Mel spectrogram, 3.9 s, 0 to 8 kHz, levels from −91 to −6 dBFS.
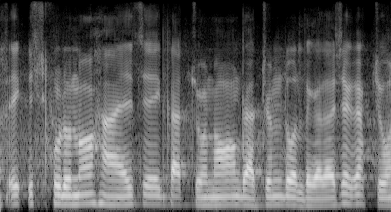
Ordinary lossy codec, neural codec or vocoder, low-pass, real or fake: none; codec, 16 kHz, 2 kbps, X-Codec, HuBERT features, trained on balanced general audio; none; fake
